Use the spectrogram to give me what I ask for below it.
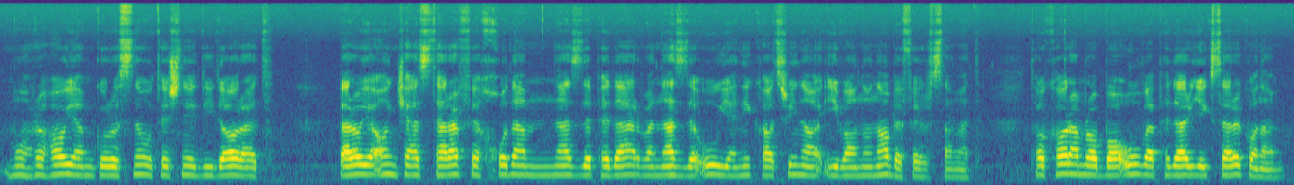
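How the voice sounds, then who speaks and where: A man's voice: on the high side, flat delivery, close to an everyday voice. A man voicing a fervent young man confessing. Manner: fervent, poetic outbursts. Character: impassioned young man pouring out his heart. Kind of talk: audiobook reading. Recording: muffled lo-fi recording.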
